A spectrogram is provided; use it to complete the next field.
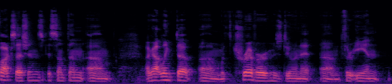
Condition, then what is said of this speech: None; typical speech.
